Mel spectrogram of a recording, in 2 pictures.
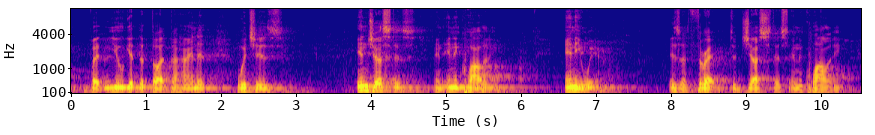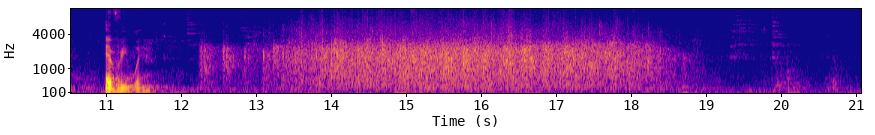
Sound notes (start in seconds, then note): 12.2 applause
